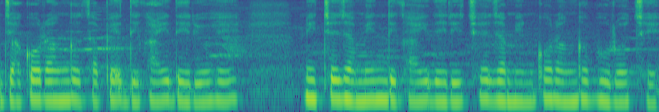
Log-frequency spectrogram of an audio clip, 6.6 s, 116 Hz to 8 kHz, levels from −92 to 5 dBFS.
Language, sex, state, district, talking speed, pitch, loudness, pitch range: Rajasthani, female, Rajasthan, Churu, 145 wpm, 185 Hz, -18 LUFS, 180-195 Hz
